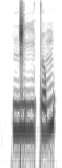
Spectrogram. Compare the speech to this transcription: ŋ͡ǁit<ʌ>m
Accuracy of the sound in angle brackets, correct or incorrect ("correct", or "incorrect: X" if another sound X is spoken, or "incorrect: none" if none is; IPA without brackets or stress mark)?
correct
